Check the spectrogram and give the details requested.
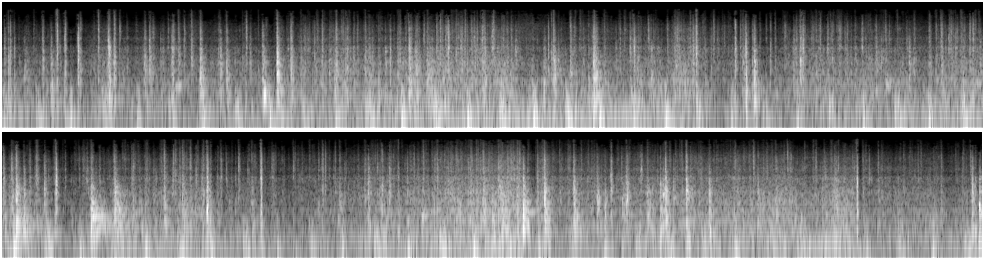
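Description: Rain hitting a vehicle's windshield and roof, heard from inside the cab: a steady wash of noise with many sharp taps of drops striking.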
